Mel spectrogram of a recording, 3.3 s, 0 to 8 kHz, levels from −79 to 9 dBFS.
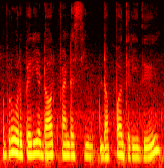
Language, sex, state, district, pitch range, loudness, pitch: Tamil, male, Tamil Nadu, Kanyakumari, 135-155 Hz, -15 LUFS, 150 Hz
